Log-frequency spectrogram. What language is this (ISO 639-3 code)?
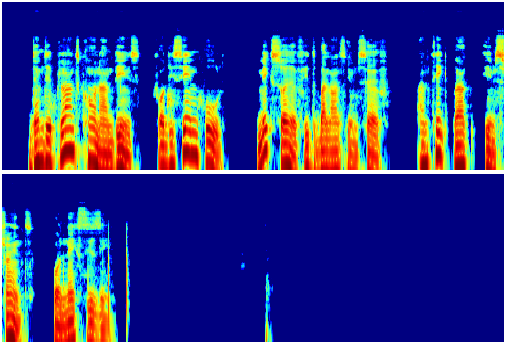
pcm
